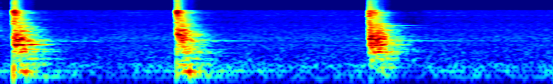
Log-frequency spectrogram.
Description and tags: Simple effect of bullet that hits the car :) I just made it because I could not find it here.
